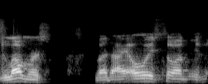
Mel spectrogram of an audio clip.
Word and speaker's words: Lammers: I always it's Lammers, but I always thought if ever I go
